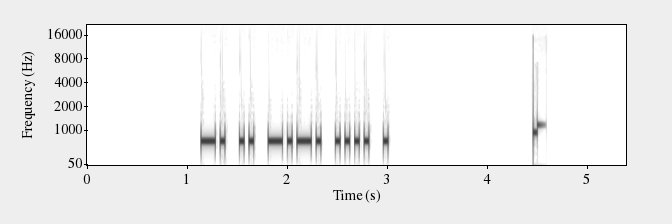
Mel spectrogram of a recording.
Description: Morse code, heard as a keyed tone, about 25 wpm, 700 Hz. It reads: NICHE
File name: 5 Letter Words - First 3 Letters Given - 25wpm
